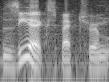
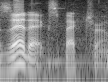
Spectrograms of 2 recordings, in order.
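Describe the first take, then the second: First: The name is said in an American accent. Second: The name is said in a British accent.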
